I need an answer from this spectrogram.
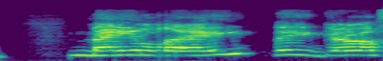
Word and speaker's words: melee: like what was that they're attacking what now Malay M that is so it is so I'm not hit on my players I'm hitting on my B all right melee there you go I'll say it like you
